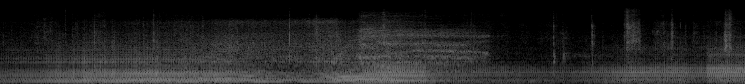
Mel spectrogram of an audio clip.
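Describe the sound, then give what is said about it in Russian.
A homemade motorcycle, assembled from parts, drives off. A steady droning engine swells into a louder rushing surge midway, then settles to a lower hum with a few faint clicks. “Семен Кружильный поехал. И э, сам смастерил мотоцикл. Собрал из частей жаб.”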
